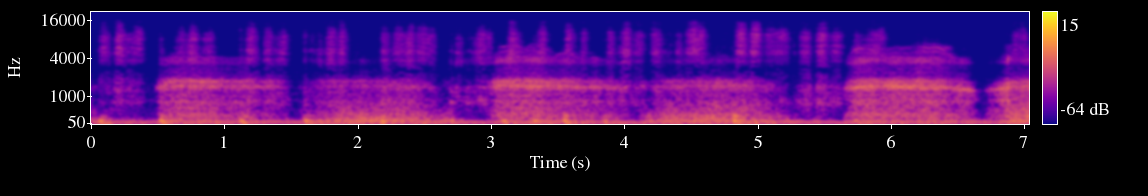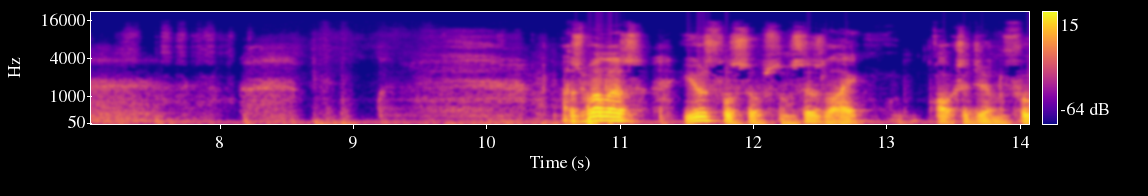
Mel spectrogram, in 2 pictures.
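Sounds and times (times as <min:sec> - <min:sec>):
marker scratching on whiteboard: 0:00.0 - 0:06.0, 0:06.8 - 0:09.0.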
